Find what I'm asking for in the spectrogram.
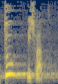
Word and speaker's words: Tu Bishvat: Vav se pronuncia también u. Tu Bishvat.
